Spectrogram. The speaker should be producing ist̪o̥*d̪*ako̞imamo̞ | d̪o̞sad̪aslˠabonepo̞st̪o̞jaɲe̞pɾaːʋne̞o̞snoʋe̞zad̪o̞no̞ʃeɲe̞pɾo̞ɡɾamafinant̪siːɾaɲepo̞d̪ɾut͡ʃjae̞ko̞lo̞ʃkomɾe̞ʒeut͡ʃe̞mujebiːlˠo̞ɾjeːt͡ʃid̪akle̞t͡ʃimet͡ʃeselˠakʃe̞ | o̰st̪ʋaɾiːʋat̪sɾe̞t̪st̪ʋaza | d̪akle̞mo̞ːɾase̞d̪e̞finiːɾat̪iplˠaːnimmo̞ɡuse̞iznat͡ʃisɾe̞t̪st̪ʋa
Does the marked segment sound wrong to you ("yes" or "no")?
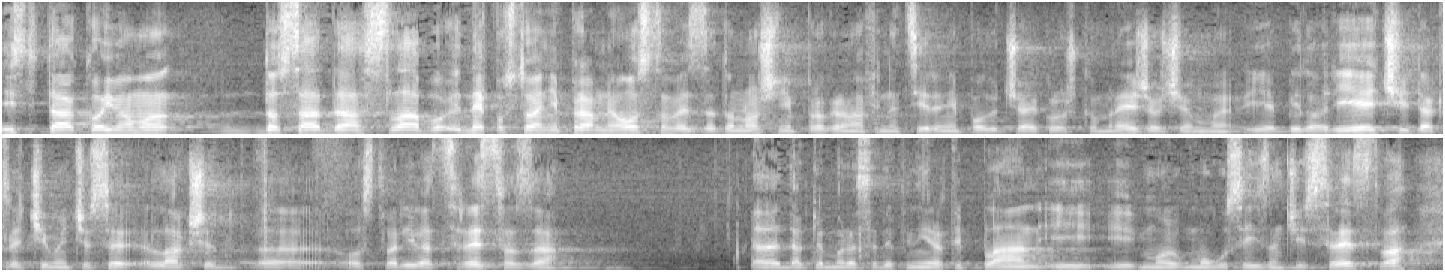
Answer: yes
